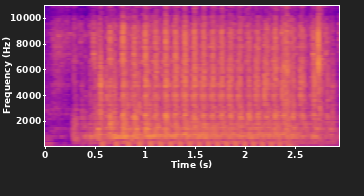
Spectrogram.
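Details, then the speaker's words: Ez-Go golf cart with a Robin two-stroke engine cranks fast and evenly at half choke, fires once but won't run; not getting fuel, and something may also have been plugged while blowing out parts with an air hose. "Hey, did you hear it fire? It did fire, but for some stupid reason, she ain't getting no gas. Half choke."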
